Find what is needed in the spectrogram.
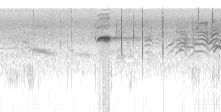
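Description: A short, shrill whistle blast about two seconds in, then a few sharp clicks, and children's voices shouting near the end.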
